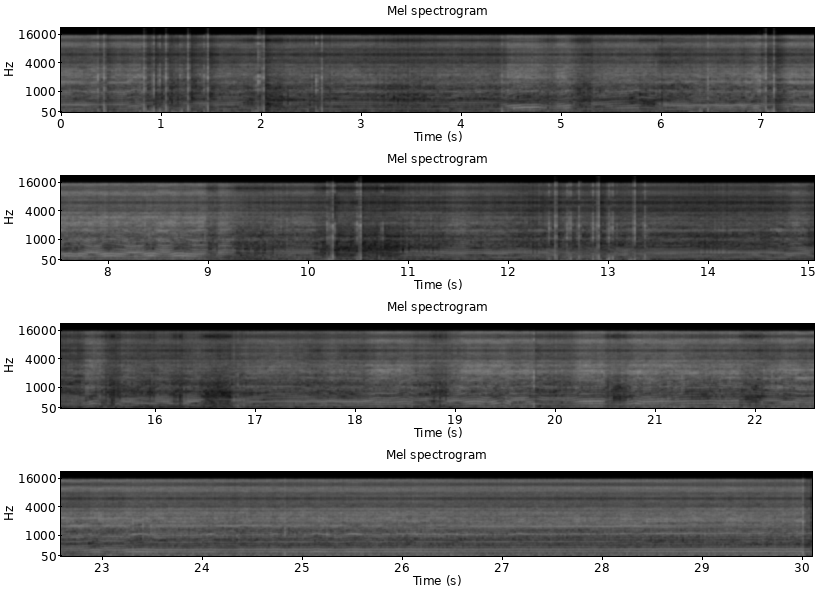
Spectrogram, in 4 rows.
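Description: Honda TRX250R quad's two-stroke engine under way, its pitch rising and falling as the throttle is worked for about the first twenty seconds, then held at a steady higher pitch near the end. A few sharp knocks come in the first few seconds and again around ten seconds in.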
